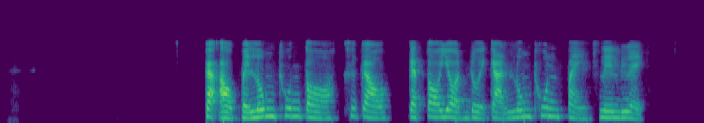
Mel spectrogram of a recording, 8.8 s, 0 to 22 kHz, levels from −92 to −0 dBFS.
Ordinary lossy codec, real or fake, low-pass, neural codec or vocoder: none; real; 5.4 kHz; none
